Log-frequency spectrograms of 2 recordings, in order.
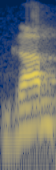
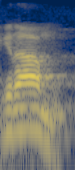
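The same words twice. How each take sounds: First: The g and r are said together with no vowel. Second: An extra e vowel separates the g and r. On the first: "গ্রাম থেকে" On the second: "একার গ্রাম"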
